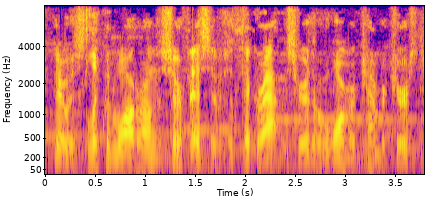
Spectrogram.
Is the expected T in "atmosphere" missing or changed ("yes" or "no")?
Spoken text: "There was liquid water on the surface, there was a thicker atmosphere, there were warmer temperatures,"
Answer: no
